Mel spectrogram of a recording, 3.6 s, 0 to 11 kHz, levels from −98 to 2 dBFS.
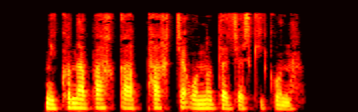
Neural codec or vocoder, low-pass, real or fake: none; 7.2 kHz; real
